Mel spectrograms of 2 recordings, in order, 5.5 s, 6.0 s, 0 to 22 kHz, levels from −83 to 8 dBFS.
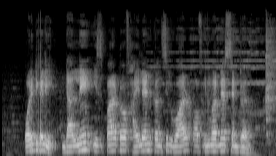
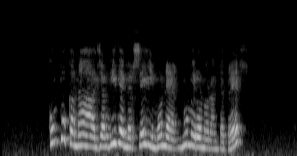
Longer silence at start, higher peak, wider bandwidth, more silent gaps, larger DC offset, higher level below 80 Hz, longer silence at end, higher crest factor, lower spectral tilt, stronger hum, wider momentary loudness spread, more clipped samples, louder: second, 0.5 s vs 1 s; first, -2 dBFS vs -8 dBFS; first, 16 kHz vs 7 kHz; neither; neither; about the same, -58 dBFS vs -58 dBFS; second, 0 s vs 1.15 s; about the same, 18 dB vs 16 dB; second, -5.5 dB/octave vs -7 dB/octave; neither; about the same, 8 LU vs 7 LU; neither; first, -18 LUFS vs -22 LUFS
